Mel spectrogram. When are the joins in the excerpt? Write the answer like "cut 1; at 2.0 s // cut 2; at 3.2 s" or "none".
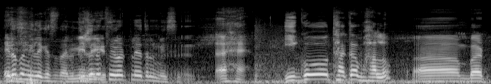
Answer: cut 1; at 2.5 s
